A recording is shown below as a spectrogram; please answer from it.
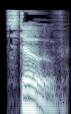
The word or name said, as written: stove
